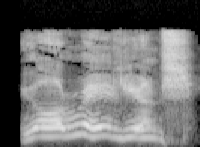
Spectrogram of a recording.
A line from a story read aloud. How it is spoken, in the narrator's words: he moaned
